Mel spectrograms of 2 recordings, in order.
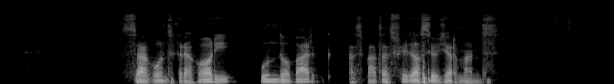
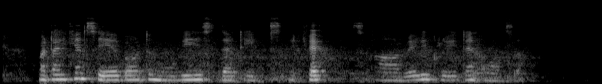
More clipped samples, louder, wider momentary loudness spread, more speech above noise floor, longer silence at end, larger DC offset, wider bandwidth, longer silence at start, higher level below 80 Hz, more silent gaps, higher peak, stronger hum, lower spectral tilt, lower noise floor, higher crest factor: neither; about the same, -29 LUFS vs -28 LUFS; second, 13 LU vs 16 LU; first, 59 dB vs 47 dB; first, 1.2 s vs 0.75 s; neither; first, 11.5 kHz vs 9.2 kHz; first, 1.25 s vs 0.4 s; first, -48 dBFS vs -68 dBFS; neither; about the same, -8 dBFS vs -8 dBFS; neither; about the same, -6.5 dB/octave vs -6 dB/octave; first, -88 dBFS vs -75 dBFS; about the same, 22 dB vs 22 dB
